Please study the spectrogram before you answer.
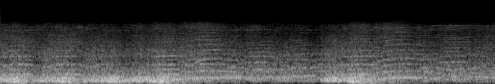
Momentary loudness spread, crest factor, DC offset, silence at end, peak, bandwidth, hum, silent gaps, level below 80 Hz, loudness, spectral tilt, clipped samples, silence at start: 10 LU; 16 dB; under 0.1%; 0 s; -4 dBFS; 8.2 kHz; none; none; -38 dBFS; -21 LUFS; -8 dB/octave; under 0.1%; 0 s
